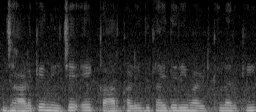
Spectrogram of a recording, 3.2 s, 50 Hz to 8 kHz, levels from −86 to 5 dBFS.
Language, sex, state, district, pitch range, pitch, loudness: Hindi, female, Bihar, Vaishali, 175-195 Hz, 185 Hz, -33 LUFS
